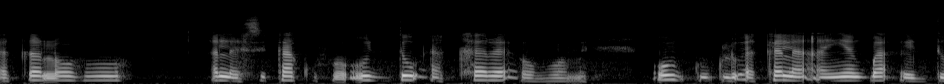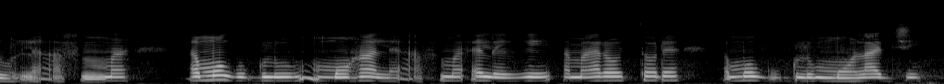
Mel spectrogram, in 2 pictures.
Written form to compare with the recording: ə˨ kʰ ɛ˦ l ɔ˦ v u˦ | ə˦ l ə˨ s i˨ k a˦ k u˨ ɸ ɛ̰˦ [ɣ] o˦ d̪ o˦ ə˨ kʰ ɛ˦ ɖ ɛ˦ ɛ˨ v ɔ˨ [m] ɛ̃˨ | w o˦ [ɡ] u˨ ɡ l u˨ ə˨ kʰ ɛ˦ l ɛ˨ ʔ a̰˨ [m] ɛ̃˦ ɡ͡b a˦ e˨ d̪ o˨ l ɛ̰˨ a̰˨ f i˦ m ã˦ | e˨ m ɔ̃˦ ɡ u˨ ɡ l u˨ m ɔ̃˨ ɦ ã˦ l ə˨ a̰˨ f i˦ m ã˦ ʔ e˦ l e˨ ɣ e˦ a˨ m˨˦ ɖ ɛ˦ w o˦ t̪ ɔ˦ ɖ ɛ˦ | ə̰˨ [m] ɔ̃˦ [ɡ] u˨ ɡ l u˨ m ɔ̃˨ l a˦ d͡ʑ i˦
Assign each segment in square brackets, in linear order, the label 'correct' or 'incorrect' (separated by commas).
incorrect, correct, correct, incorrect, correct, correct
